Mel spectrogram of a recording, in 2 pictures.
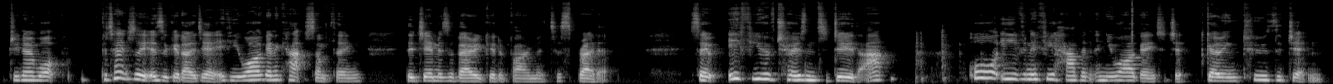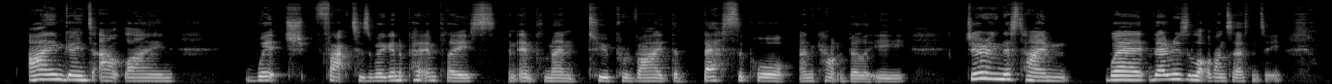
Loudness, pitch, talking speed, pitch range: -21 LUFS, 185 Hz, 180 wpm, 155-220 Hz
